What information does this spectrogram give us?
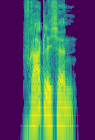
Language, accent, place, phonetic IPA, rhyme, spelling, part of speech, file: German, Germany, Berlin, [ˈfʁaːklɪçn̩], -aːklɪçn̩, fraglichen, adjective, De-fraglichen.ogg
- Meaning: inflection of fraglich: 1. strong genitive masculine/neuter singular 2. weak/mixed genitive/dative all-gender singular 3. strong/weak/mixed accusative masculine singular 4. strong dative plural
